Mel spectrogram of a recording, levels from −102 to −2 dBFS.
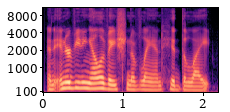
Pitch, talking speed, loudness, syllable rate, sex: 180 Hz, 220 wpm, -17 LUFS, 6.8 syllables/s, female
